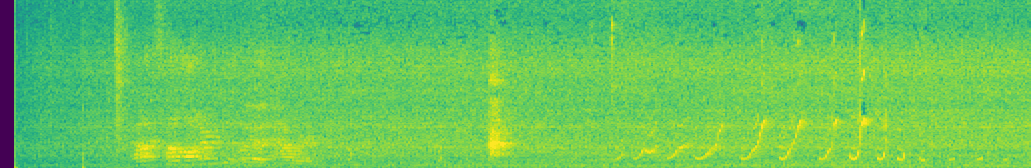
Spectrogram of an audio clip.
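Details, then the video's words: A male pet guinea pig wheeks for more snacks, standing in the corner looking at people, giving quick, squeaky whistles that sweep sharply upward, repeated in an eager run; he calls like this throughout day and night. "Excited Guinea Pig Sound"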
